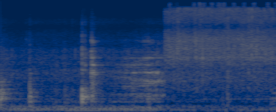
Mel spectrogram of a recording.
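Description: Ginger garlic paste drops into hot oil with onions in a pan: a few soft stirring knocks, then a sudden bright sizzle that keeps hissing steadily up close, with no talk.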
